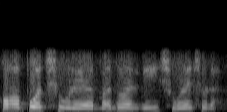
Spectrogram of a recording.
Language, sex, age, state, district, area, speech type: Manipuri, female, 60+, Manipur, Kangpokpi, urban, conversation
